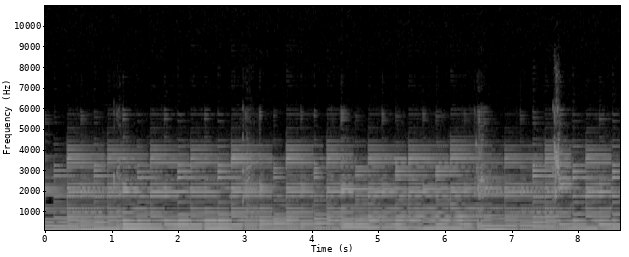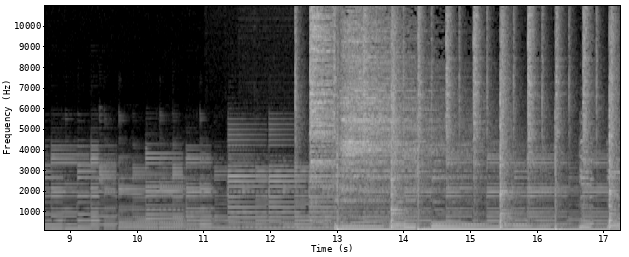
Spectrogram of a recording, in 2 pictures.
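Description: Electric guitar played through modelled virtual amps on an audio interface, held notes and chords in a fairly clean tone. About thirteen seconds in, a much louder, fuller passage with heavy bass and sharp drum-like hits comes in.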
